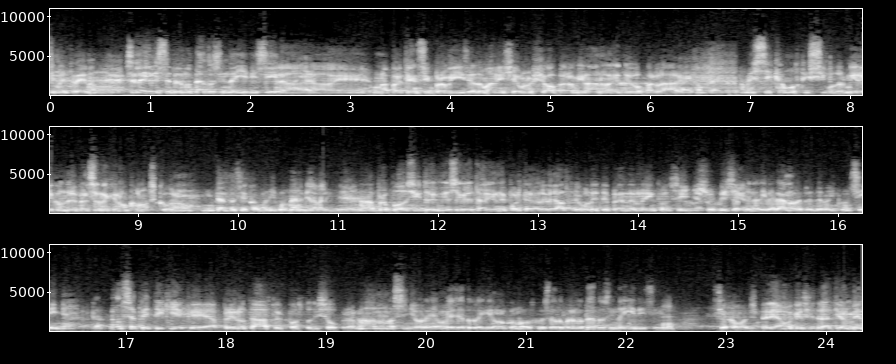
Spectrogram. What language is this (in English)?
Italian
